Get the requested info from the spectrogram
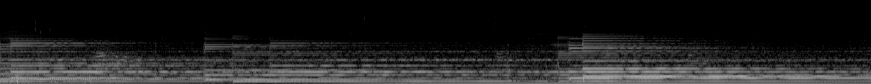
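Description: Electric guitar through an effects pedalboard playing slow, sustained chords washed in echo. The chord changes at the start, again about two seconds in, and once more near six seconds in.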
